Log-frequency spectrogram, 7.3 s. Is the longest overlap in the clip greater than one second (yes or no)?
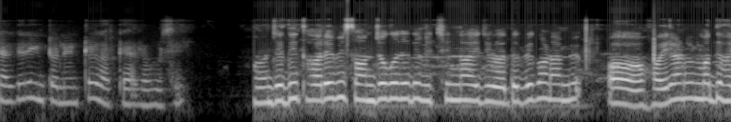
no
